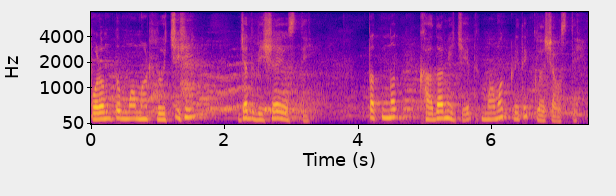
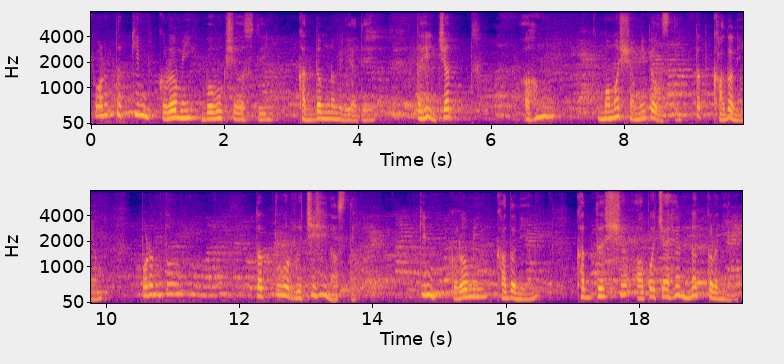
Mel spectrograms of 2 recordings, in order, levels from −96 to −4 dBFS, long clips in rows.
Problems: constant background noise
